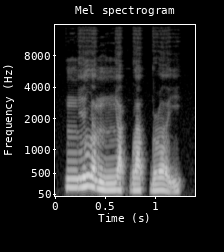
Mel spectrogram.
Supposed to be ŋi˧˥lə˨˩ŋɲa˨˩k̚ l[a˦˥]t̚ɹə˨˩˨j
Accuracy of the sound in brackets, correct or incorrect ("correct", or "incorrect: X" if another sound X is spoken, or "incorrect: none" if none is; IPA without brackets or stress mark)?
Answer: incorrect: a˨˩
